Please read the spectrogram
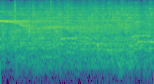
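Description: Ice hockey arena crowd: many spectators shouting and talking over one another, with a high held tone falling away in the first half second.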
